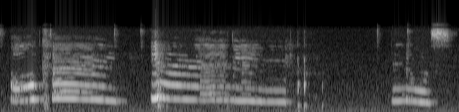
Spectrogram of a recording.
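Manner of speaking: very high cartoon voice cheering; cartoon elephant cheer. Giant elephant cheering in a very high cartoon voice. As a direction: pipe it up high like a toy.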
